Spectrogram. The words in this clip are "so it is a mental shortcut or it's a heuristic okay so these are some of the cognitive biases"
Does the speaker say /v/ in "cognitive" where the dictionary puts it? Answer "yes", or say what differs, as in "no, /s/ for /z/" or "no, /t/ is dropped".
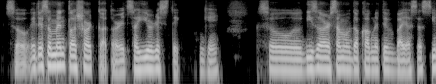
yes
